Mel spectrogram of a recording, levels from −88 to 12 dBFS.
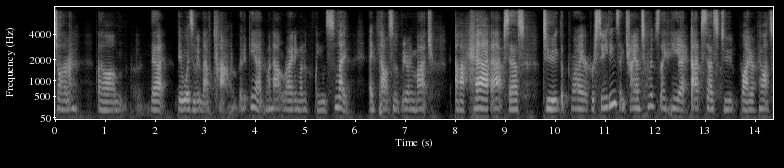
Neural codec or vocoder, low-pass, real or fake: codec, 16 kHz, 0.5 kbps, FreqCodec, larger model; 7.2 kHz; fake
